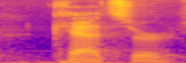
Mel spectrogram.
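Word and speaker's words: Kaczor: They held Carolina around 250 yards for the second week in a row, and I think this is damning for Nate Kazor, the special teams coordinator. – Katzer. It's spelled really crazy, but yeah, looks like Kazor, but we'll call him Katzer.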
